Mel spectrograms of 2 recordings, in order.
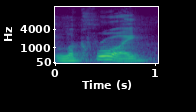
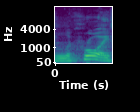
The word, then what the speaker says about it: La Croix: And I was like, actually, it's pronounced La Croix. And she was like, oh, really? I've been saying it wrong this whole time. She was like, no way. I was like, yeah, well, I mean, if it's a French word, right? It would be pronounced the French way.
